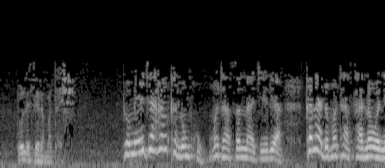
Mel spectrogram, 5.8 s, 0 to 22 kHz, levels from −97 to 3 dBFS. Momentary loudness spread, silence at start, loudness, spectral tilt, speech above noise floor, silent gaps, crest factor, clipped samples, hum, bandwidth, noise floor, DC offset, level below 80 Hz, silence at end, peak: 12 LU; 0 s; -27 LUFS; -5.5 dB/octave; 24 dB; none; 16 dB; under 0.1%; none; 5.8 kHz; -51 dBFS; under 0.1%; -52 dBFS; 0 s; -10 dBFS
